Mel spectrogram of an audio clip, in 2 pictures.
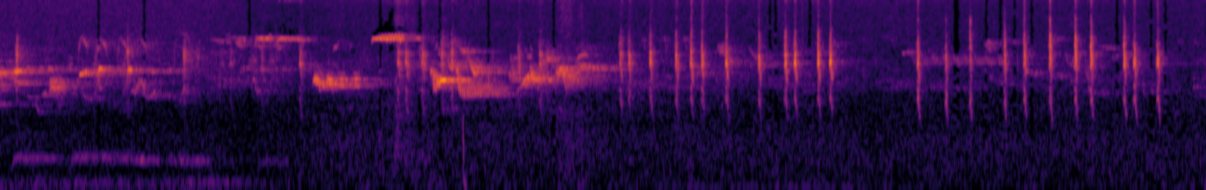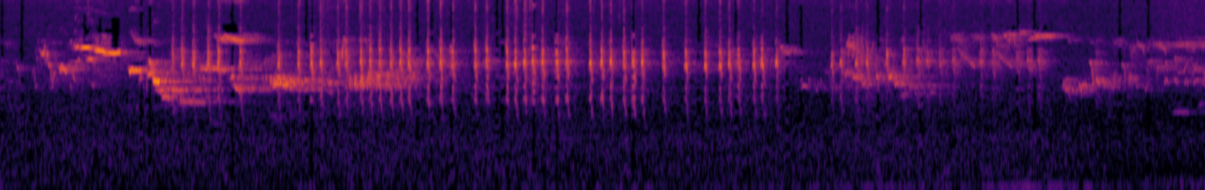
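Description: Woodland songbirds singing, faint: short high phrases, a run of quick ticking notes about a third of the way in, and a long rapid trill lasting several seconds after the middle.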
